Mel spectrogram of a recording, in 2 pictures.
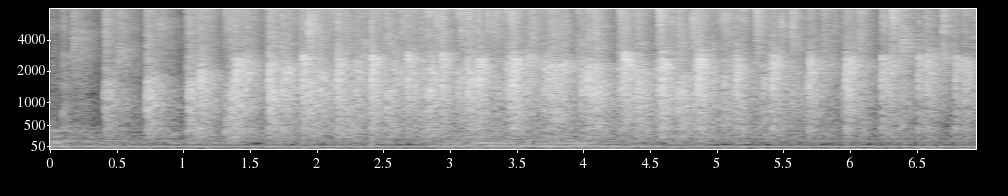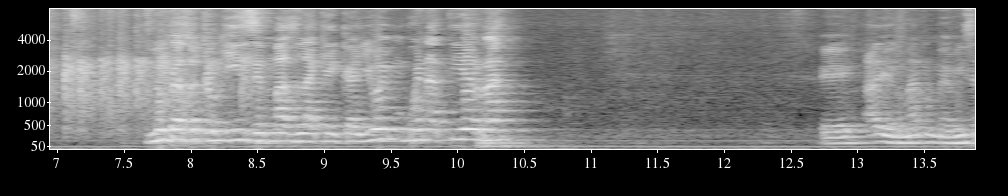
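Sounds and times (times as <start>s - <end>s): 
audience applause: 0.0s - 8.6s
speech: 7.7s - 10.6s, 12.8s - 13.8s.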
